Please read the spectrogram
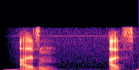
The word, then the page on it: Alsen: 'alzn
